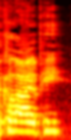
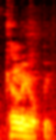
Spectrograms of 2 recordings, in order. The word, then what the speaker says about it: Calliope: You go right through there, past the Calliope, and to the lost property. – Holy crap, I never would have been able to pronounce that. – Calliope.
